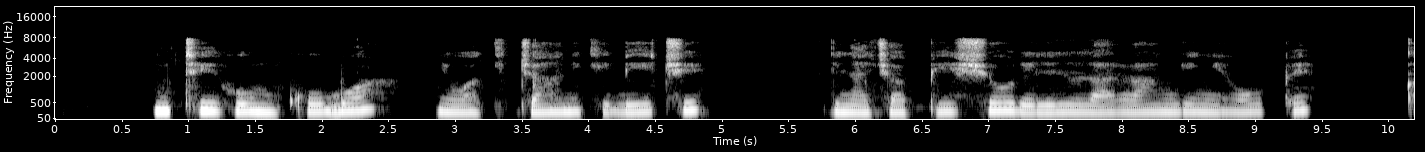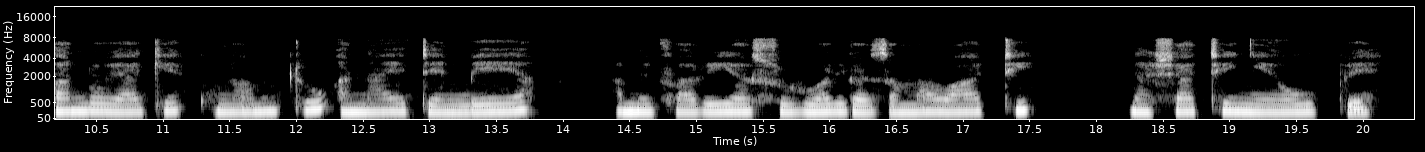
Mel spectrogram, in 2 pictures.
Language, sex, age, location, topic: Swahili, female, 18-24, Mombasa, agriculture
